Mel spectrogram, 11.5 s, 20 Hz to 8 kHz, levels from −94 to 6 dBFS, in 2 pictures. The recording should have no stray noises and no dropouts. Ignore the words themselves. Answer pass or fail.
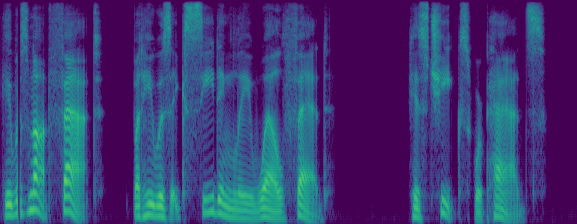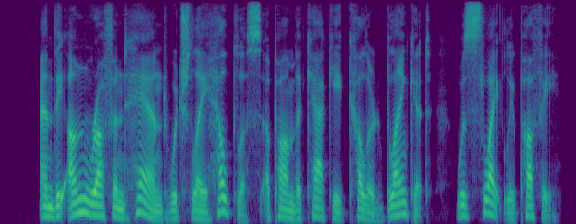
fail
